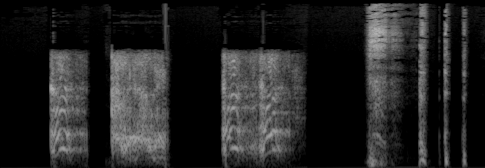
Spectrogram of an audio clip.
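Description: Chicken, Benji's dog, barks repeatedly and loudly: a few drawn-out, rough barks with pauses between them, then a quick run of short, sharp yaps at the end. No one speaks.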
